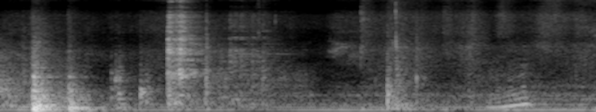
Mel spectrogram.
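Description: Kitchenware clatter as a large tray is handled and brought over a cooking pot, ready to turn the maqluba out upside down: a sharp knock just after the start, then a short rattling scrape about a second later.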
